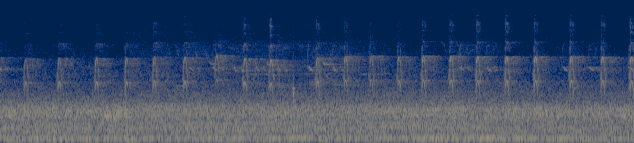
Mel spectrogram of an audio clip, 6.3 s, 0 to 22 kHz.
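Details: One of two Great spotted woodpeckers moving in a birch canopy in Helsinki, Finland, in May 2024, calls incessantly with sharp, high ticking notes, about four or five a second, over a steady low rumble of wind or distant traffic.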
